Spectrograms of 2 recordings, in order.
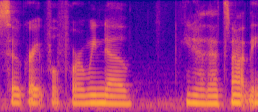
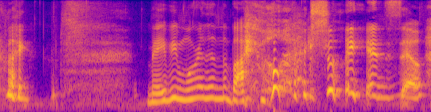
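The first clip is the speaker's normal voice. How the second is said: high, laughing aside; laughing at her own exaggeration; 7 semitones higher than usual. Real, not acted. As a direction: giggle through the admission.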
